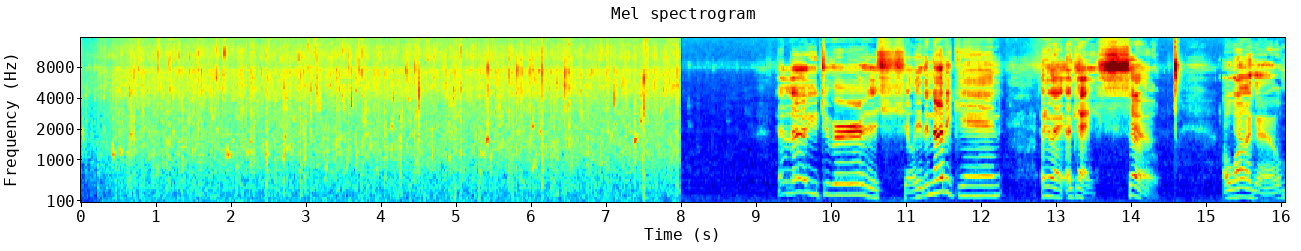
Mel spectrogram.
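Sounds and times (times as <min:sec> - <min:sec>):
steady rain: 0:00.0 - 0:08.0.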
